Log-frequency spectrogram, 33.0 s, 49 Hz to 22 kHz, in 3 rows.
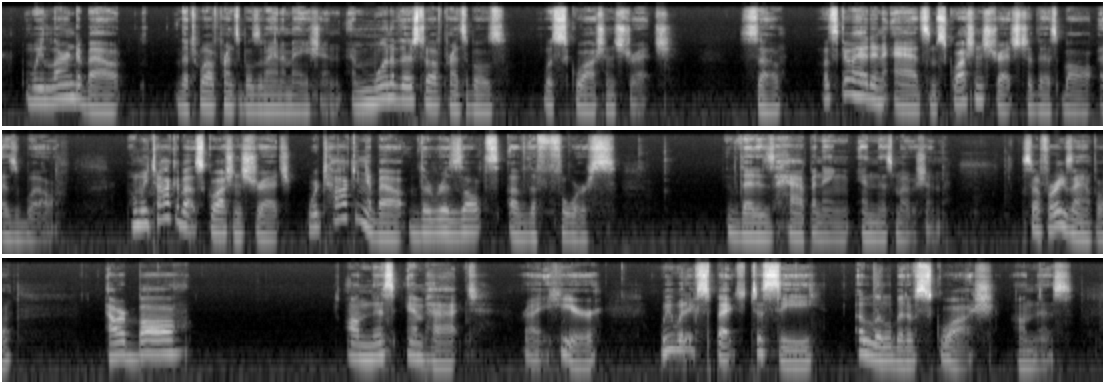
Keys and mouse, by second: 13.0 alt+middle click, 14.8 alt+right click, 15.3 alt+middle click, 16.0 alt+click, 16.9 alt+middle click, 23.5 click, 29.8 click.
